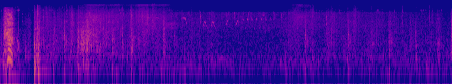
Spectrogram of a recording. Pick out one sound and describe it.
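Footsteps crunch through grass and over dry dirt.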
